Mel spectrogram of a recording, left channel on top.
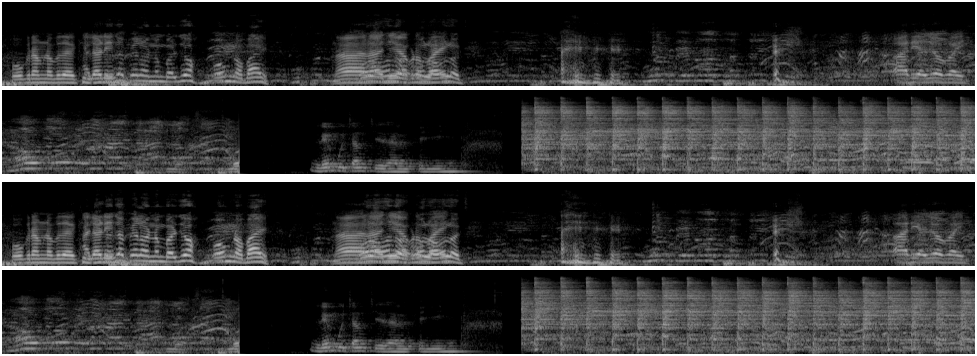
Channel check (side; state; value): both; normal; correlation 0.75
